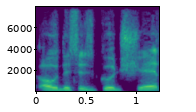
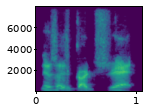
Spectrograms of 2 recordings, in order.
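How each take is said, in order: First: Said in the usual way. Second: Mock boss's catchphrase impression; hammed-up impersonation of an approving boss; Vince McMahon. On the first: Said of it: "I don't wanna say". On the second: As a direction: put on a wrestling boss's voice. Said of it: "I don't wanna be Vince McMahon".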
